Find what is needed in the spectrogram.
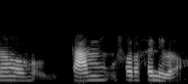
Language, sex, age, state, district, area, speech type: Assamese, female, 30-45, Assam, Sivasagar, rural, conversation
